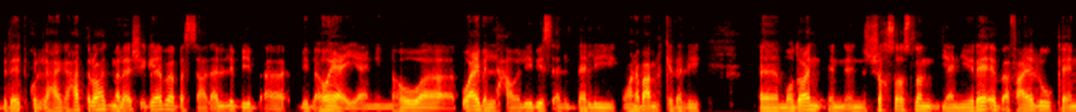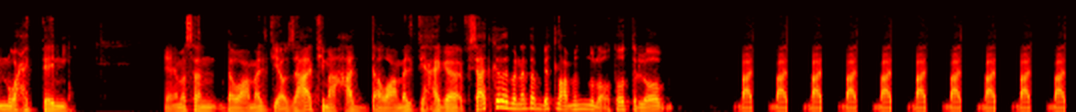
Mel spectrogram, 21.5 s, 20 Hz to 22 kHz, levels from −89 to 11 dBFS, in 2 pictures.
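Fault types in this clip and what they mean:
stutter with silent gaps: from 18.29 s to the end, one 0.21 s speech fragment repeats nine times, each followed by 137 ms of dead silence, every 348 ms. This is likely a stalled stream replaying its last buffer at each retry, so the intended audio is lost.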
